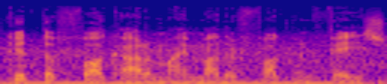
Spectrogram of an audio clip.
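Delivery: usual speaking voice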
